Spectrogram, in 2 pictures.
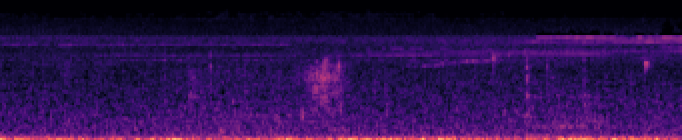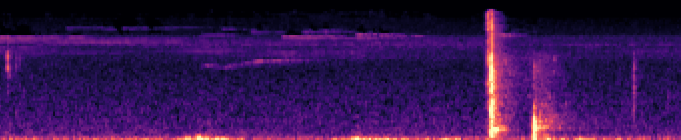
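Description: A bow shot near the end: a sharp crack of the string being released, followed about a quarter second later by a second, weaker knock as the arrow strikes the target. Before it, only faint rustling.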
